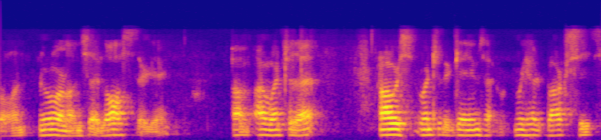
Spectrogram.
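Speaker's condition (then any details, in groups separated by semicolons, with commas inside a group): Tongue cancer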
